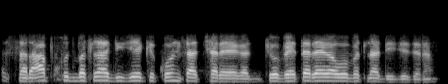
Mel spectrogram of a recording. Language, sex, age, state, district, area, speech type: Urdu, male, 18-30, Uttar Pradesh, Saharanpur, urban, conversation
